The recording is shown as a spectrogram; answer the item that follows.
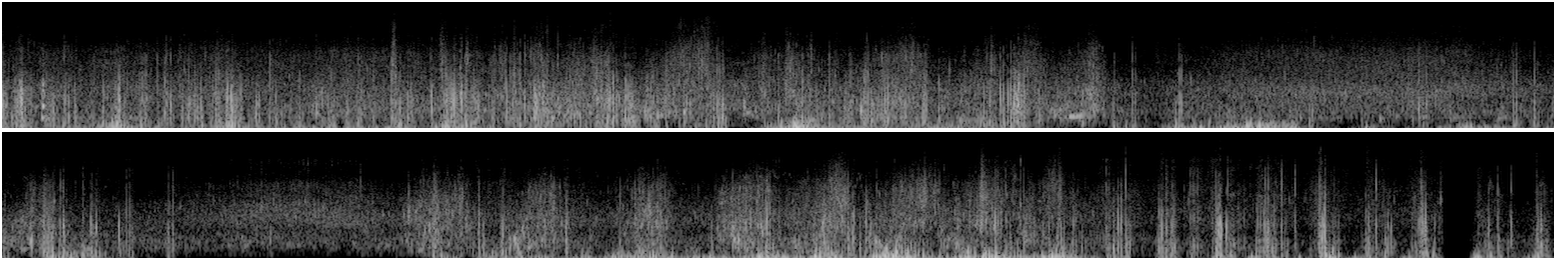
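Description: Hiking boots splashing through a shallow river crossing over the sound of running water, the steps coming irregularly, and later footsteps on a dry dirt trail.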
